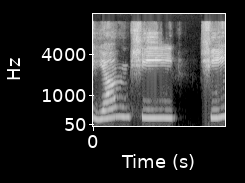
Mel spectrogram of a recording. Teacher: यम शी या मद्दा है, लिहाजा इसको भी 2 हरफ के बराबर लंबा करेंगे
